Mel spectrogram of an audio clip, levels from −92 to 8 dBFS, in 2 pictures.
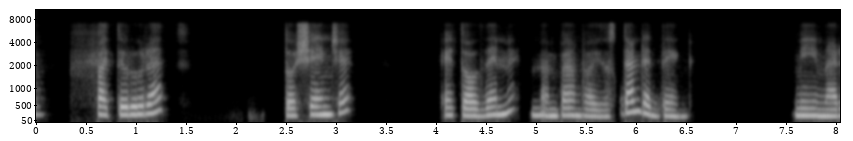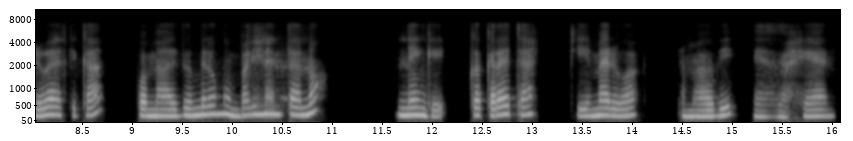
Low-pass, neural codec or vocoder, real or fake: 7.2 kHz; codec, 16 kHz, about 1 kbps, DyCAST, with the encoder's durations; fake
